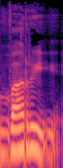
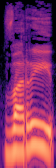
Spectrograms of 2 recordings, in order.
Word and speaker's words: воры: И вот когда э, воры, а не воры, кстати, правильно говорить, воры э, выходили там в 60-м, была большая амнистия в 60-х, и воры начали выходить из лагерей и тюрем.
